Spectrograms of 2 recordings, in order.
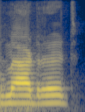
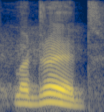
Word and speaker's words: Madrid: of spain okay so in english it is pronounced not as madrid but as madrid not at berlin but berlin not at brazil but brazil very erratic you know look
